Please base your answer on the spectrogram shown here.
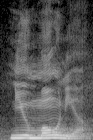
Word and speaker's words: pneumonia: be looking at PN when you see PN in a word the p is silent PN says n let's go ponia pneumonia newmatic pneumatic new mology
